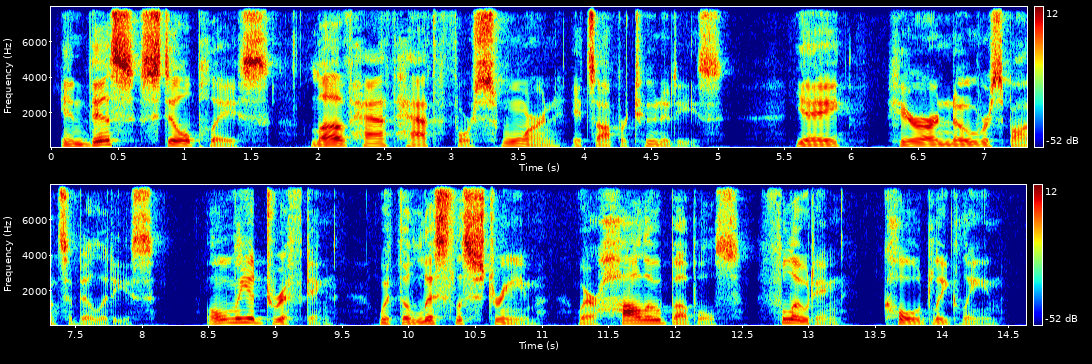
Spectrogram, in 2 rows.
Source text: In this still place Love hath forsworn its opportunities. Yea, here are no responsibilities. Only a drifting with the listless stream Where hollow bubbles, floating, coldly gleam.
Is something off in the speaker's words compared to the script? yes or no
yes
